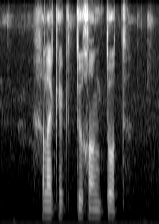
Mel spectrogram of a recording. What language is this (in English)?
Afrikaans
